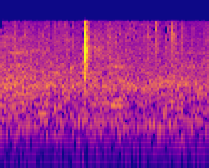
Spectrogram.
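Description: Street ambience around a waiting crowd: a steady background hum with faint voices, broken by a single sharp click just under a second in.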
